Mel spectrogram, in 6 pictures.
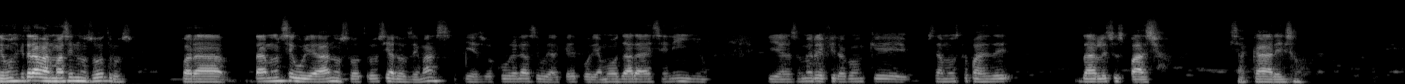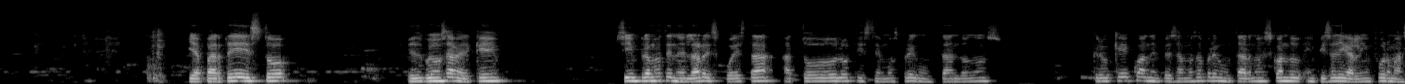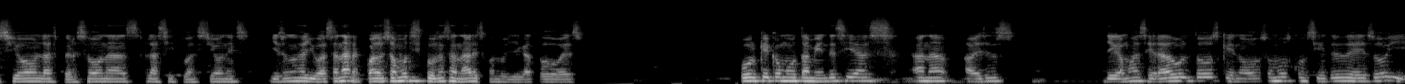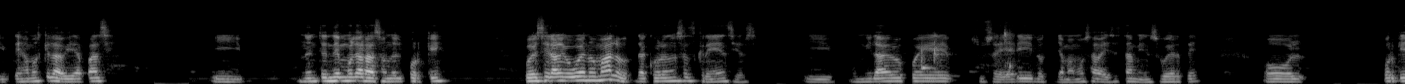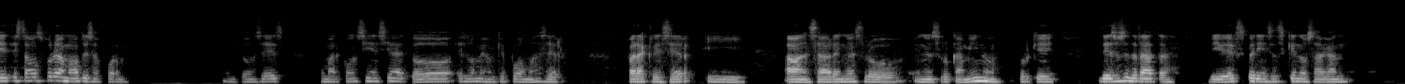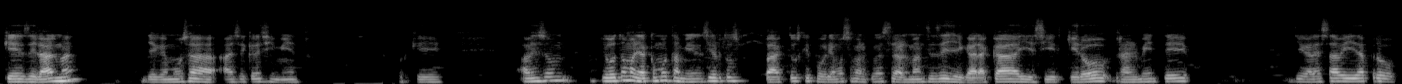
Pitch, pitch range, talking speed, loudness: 140 Hz, 125-155 Hz, 160 wpm, -27 LUFS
